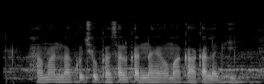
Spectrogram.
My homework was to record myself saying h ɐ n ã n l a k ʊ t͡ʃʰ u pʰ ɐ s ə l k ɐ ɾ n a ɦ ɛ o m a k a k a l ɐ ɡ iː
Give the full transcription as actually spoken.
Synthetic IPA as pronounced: h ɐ m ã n l a k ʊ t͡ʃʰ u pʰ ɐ s ə l k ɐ ɾ n a ɦ ɛ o m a k a k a l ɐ ɡ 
